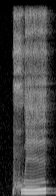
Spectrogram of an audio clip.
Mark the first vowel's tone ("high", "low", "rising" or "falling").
rising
